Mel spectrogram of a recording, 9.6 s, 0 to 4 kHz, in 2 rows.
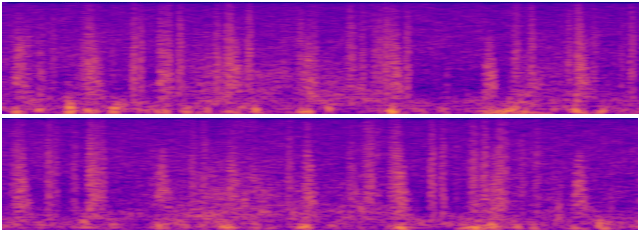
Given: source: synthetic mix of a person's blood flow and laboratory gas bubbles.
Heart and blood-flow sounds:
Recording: Doppler ultrasound of blood flow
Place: subclavian vein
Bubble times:
6.52-6.68 s: bubbles
6.93-7.01 s: bubbles
7.36-7.61 s: bubbles
7.69-7.81 s: bubbles
From the record:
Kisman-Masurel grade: 211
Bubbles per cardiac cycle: several, 3 to 8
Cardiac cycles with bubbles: 1 to 10%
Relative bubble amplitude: barely perceptible (0.100 to 0.250)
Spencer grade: 1 (occasional bubble signal discernible with the cardiac motion signal, with majority of cardiac periods free of bubbles)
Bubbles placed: anywhere in the cardiac cycle

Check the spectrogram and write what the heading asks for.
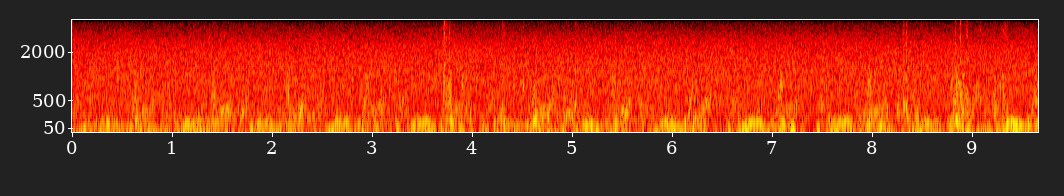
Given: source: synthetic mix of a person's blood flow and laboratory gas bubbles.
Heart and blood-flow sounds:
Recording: Doppler ultrasound of blood flow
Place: precordium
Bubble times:
3.68-4.12 s: bubbles
4.21-4.38 s: bubbles
4.48-4.61 s: bubbles
4.71-5.17 s: bubbles
7.96-8.02 s: bubbles
8.07-8.53 s: bubbles
8.77-9.12 s: bubbles
9.20-9.45 s: bubbles
9.54-9.67 s: bubbles
From the record:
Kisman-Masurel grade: 221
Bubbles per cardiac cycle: several, 3 to 8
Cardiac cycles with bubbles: 10 to 50%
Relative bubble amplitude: barely perceptible (0.100 to 0.250)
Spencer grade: 2 (many but less than half of the cardiac periods contain bubble signals, singularly or in groups)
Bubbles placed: anywhere in the cardiac cycle

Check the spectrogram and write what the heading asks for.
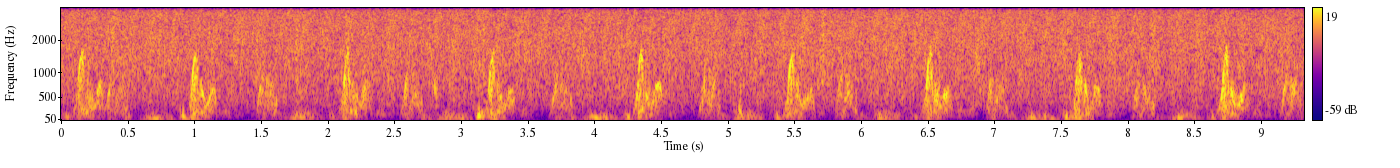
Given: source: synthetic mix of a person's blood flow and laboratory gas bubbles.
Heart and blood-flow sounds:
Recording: Doppler ultrasound of blood flow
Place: precordium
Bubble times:
2.77-2.85 s: bubbles
5.04-5.15 s: bubbles
From the record:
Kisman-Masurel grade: 122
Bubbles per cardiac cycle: 1 to 2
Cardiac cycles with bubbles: 10 to 50%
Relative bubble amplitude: moderate (0.250 to 0.450)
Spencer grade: 2 (many but less than half of the cardiac periods contain bubble signals, singularly or in groups)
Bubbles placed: anywhere in the cardiac cycle

